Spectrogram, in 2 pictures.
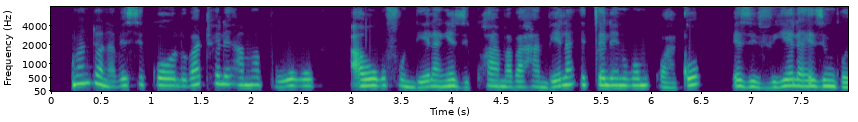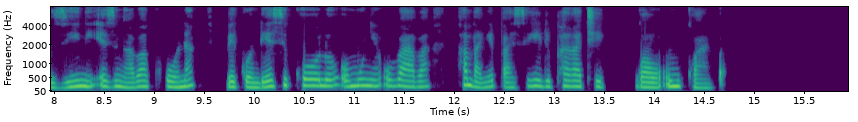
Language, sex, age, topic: North Ndebele, male, 25-35, education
